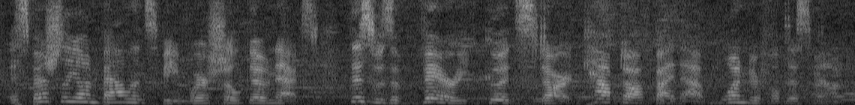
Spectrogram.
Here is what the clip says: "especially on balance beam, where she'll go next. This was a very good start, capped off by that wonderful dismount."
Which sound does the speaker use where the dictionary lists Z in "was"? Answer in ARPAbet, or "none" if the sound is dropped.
Z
